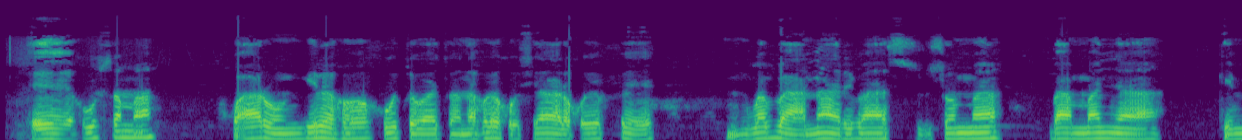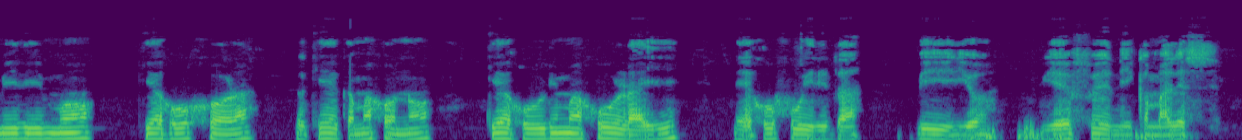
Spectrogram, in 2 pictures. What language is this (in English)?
Luyia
